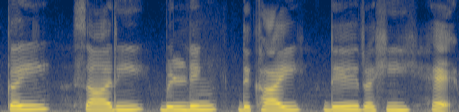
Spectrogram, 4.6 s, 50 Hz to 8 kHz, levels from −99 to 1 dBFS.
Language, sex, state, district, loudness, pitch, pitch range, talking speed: Hindi, female, Madhya Pradesh, Bhopal, -15 LUFS, 255 Hz, 240-270 Hz, 90 wpm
